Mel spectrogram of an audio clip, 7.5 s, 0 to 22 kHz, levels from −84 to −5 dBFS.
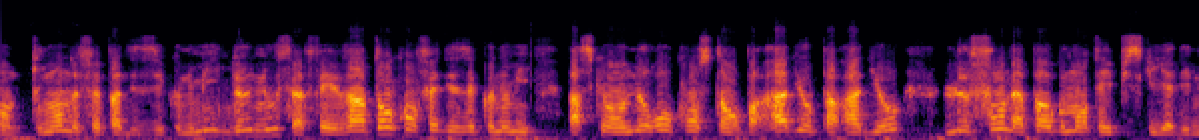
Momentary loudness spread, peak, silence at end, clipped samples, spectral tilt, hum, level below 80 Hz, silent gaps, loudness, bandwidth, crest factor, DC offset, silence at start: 9 LU; -4 dBFS; 0 s; under 0.1%; -3 dB/octave; none; -54 dBFS; none; -25 LUFS; 11.5 kHz; 22 dB; under 0.1%; 0 s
